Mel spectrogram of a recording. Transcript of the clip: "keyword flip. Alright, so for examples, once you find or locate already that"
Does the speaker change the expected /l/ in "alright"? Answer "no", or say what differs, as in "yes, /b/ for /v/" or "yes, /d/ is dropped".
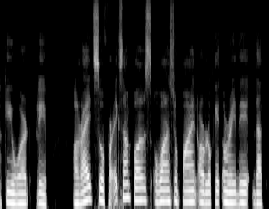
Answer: no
